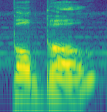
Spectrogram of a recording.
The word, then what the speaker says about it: Bobo: fine Monsieur de Bobo the emphasis falls on the last syllable Bobo mm-hmm see now I'd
